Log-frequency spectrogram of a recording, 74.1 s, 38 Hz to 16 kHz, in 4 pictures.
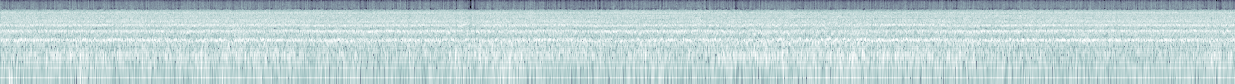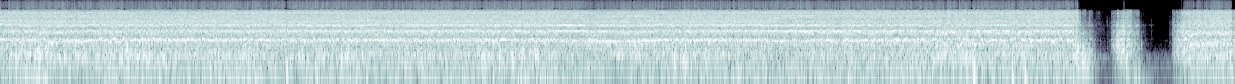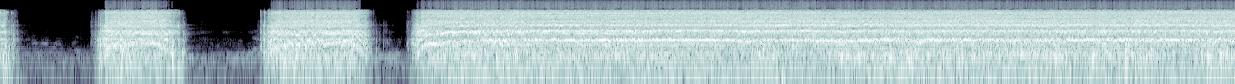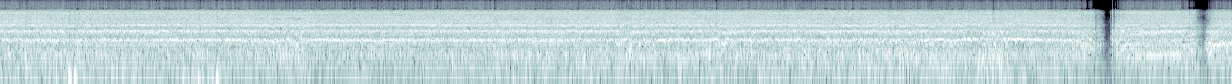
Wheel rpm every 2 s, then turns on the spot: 230, 230, 230, 230, 220, 220, 220, 220, 230, 230, 220, 240, 230, 220, 230, 210, 210, 100, 70, 80, 80, 100, 200, 220, 230, 230, 230, 230, 220, 230, 230, 230, 230, 220, 220, 230, 120.
none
